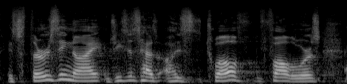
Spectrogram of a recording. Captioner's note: none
